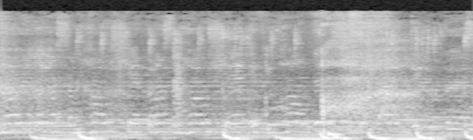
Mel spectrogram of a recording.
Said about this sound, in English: Oh. my god, I'm so sorry if I'm breathing all on the microphone.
